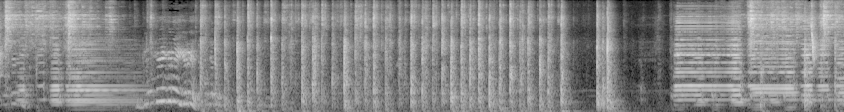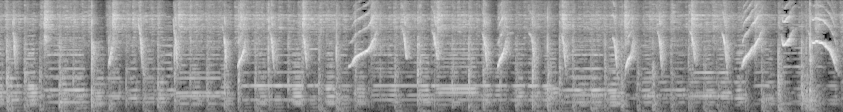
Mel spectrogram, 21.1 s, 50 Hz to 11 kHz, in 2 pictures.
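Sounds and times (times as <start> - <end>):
spoons clattering rhythmically: 0.0 - 1.5, 9.4 - 21.0
button accordion playing: 0.0 - 2.0, 8.4 - 21.0
rising whistled notes: 13.4 - 17.0, 18.2 - 21.0.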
